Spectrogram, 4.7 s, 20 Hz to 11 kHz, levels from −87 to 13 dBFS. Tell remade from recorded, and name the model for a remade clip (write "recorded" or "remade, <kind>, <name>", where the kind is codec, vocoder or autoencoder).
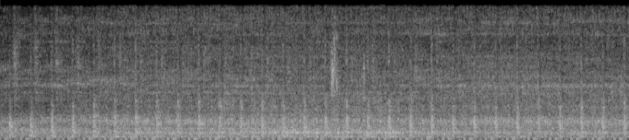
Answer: recorded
